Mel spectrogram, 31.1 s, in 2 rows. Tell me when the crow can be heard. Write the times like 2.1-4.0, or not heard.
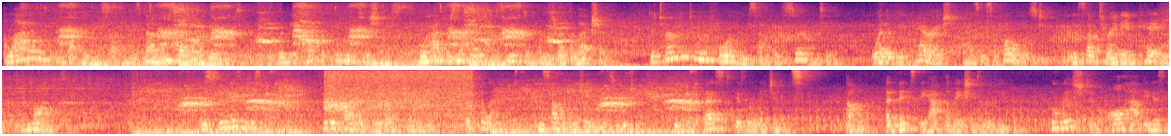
0.2-7.7, 17.2-24.9.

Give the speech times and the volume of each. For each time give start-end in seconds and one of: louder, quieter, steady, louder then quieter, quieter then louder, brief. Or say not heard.
0.0-16.4 steady
18.1-31.0 steady.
